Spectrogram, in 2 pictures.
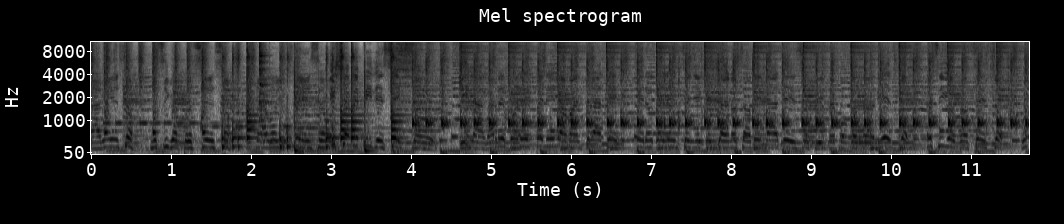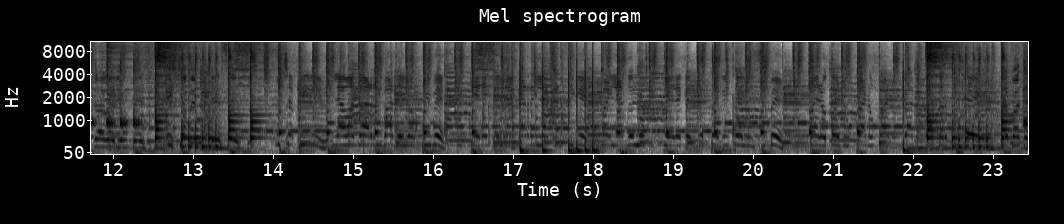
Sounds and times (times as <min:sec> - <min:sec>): Music: 0:00.0 - 0:23.4.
